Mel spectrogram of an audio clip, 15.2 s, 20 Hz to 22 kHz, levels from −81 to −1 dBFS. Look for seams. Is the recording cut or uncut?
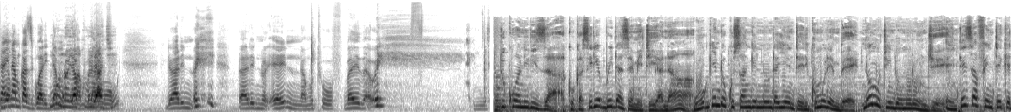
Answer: cut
